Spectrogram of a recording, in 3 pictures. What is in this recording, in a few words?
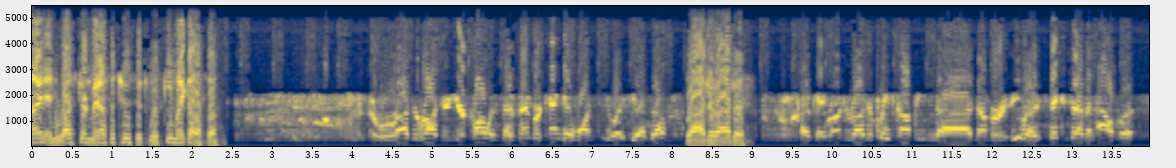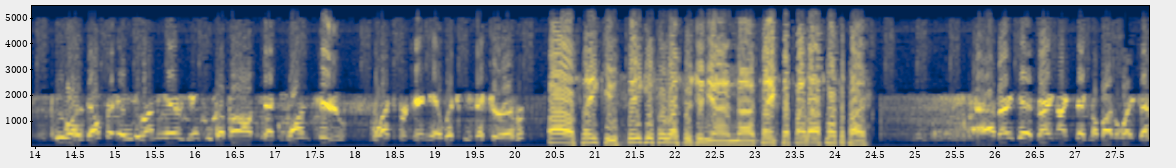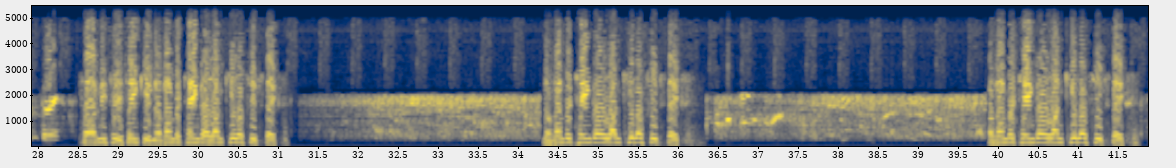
USB, 14MHz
